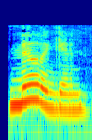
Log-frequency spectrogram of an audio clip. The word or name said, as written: milligan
